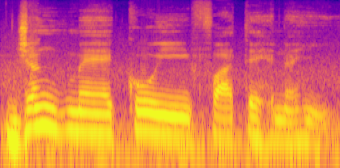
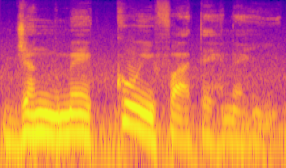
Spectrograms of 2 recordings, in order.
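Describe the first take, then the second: No difference in how they are said.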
